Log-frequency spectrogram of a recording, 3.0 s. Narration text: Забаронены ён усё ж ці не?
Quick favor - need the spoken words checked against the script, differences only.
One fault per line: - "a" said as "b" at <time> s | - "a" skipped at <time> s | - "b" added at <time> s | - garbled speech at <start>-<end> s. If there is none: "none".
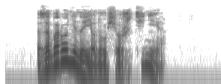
none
